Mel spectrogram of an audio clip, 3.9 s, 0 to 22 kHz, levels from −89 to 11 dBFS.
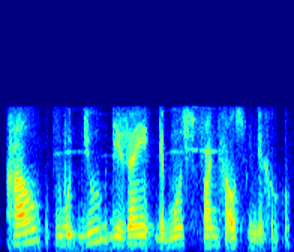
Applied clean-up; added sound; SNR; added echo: neural mask model RNNoise.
